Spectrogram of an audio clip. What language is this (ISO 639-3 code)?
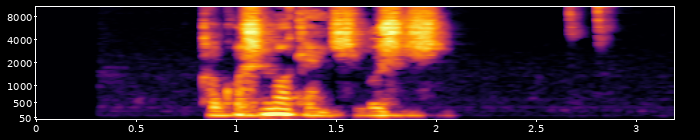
jpn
